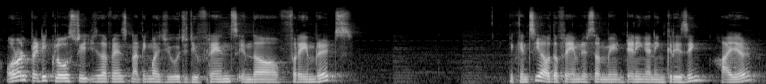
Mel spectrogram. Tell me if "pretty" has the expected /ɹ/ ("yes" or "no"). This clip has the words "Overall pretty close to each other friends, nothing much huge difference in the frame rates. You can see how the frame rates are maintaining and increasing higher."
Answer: yes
